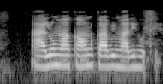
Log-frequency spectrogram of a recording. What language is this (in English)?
Chhattisgarhi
